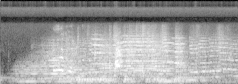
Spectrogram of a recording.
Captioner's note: dramatic music; Ohtao shouts; dramatic music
